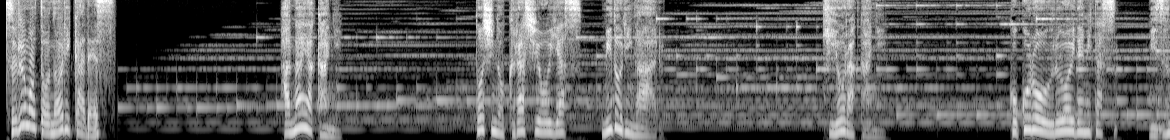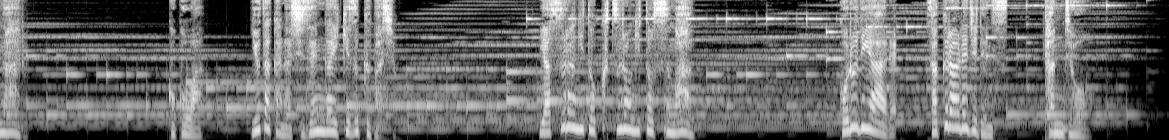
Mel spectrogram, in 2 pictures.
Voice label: female tv commercial

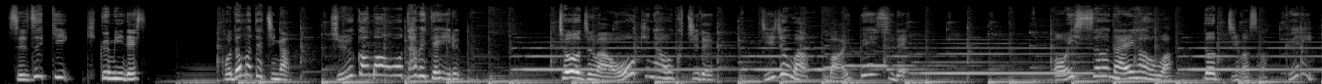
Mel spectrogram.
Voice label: female radio commercial

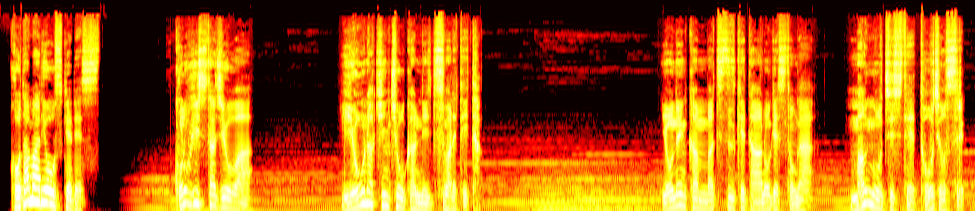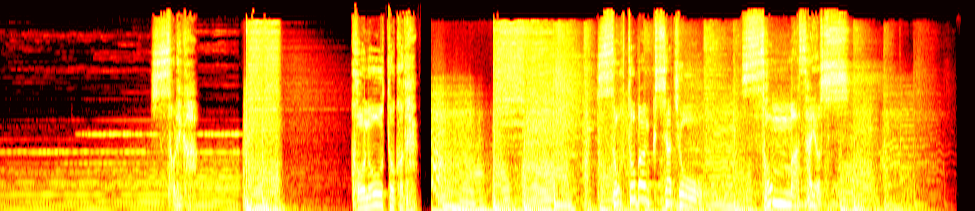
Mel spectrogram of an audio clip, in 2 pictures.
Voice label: male tv program

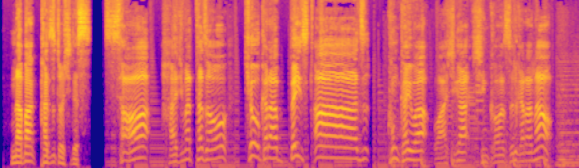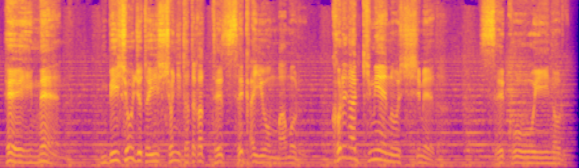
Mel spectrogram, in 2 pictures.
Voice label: male tv program

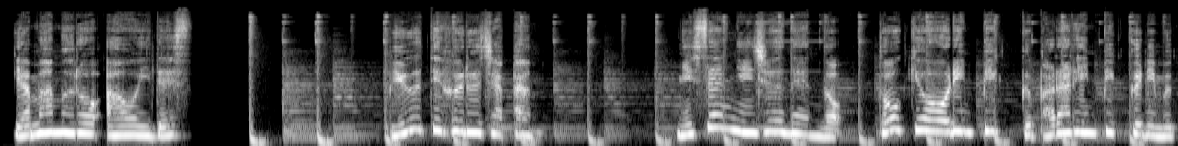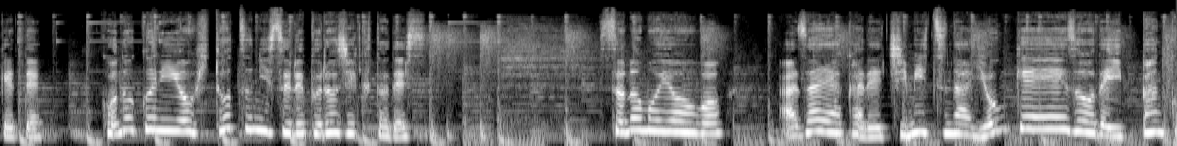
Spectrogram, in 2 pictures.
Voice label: female programintroduction en

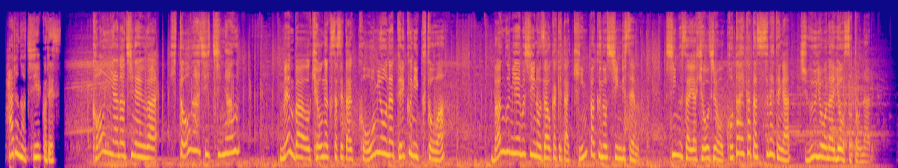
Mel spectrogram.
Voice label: female variety show

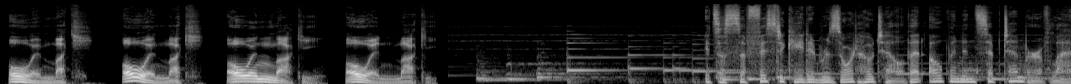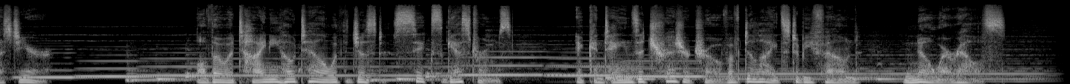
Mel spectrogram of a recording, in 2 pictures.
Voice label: male travel

